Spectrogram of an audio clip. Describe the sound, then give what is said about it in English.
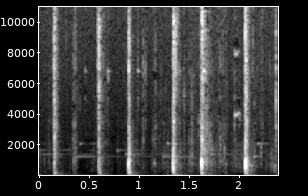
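Horse hooves clip-clop in a steady, unhurried rhythm, six sharp knocks over about two seconds with nothing else in the background. “Here, I'll see to your horse.”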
